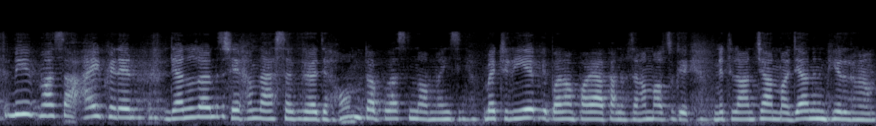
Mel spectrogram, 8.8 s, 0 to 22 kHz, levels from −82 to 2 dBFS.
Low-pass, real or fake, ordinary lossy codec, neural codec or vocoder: none; fake; none; codec, 16 kHz, 0.5 kbps, X-Codec, HuBERT features, trained on LibriSpeech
